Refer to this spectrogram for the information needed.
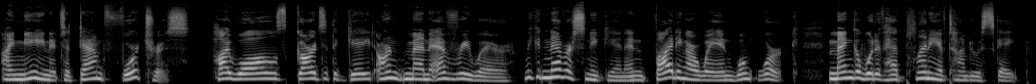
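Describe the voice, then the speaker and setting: An actress voicing a young sorceress in a video game, gentle, earnest and determined, with a measured, expressive delivery. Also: female voice, fairly high pitch, no echo, clean studio sound, close to an everyday voice. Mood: focused, determined. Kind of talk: video game character voice lines.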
